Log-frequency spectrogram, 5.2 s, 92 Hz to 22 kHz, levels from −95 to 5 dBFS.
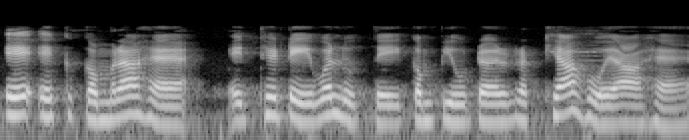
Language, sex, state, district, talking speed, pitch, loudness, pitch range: Punjabi, female, Punjab, Pathankot, 125 wpm, 195 Hz, -15 LUFS, 180-240 Hz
